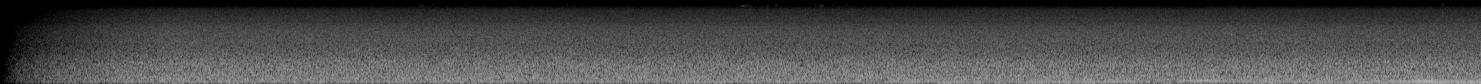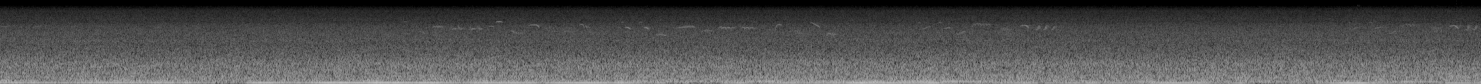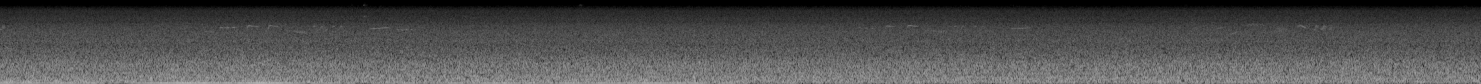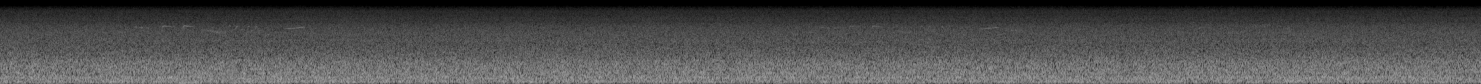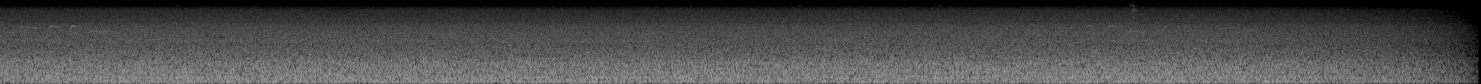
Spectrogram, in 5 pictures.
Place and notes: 瀑布路, 烏來里, Wulai Dist., New Taipei City - the waterfall
Facing the waterfall, Traffic sound, Birds call, The plane flew through
Zoom H2n MS+ XY
New Taipei City, Taiwan, 5 December 2016, ~10:00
